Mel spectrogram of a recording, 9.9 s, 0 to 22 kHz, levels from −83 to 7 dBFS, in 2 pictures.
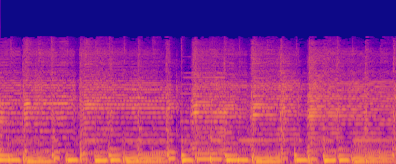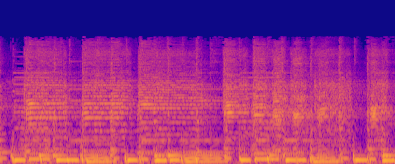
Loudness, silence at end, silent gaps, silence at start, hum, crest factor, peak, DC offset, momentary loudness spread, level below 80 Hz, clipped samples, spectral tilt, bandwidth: -16 LUFS; 0 s; none; 0 s; none; 12 dB; -4 dBFS; 0.1%; 3 LU; -26 dBFS; under 0.1%; -5 dB/octave; 9 kHz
